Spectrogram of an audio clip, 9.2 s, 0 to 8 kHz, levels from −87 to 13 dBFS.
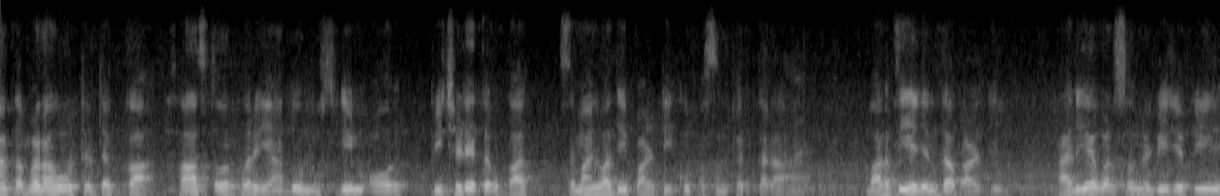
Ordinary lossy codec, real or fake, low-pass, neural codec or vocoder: Opus, 24 kbps; fake; 7.2 kHz; codec, 16 kHz in and 24 kHz out, 1.1 kbps, FireRedTTS-2 codec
